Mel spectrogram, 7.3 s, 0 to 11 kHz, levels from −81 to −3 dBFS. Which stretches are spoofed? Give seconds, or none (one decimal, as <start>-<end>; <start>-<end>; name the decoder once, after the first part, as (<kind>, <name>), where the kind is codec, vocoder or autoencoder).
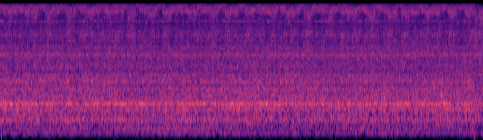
0.0-7.3 (vocoder, Vocos)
